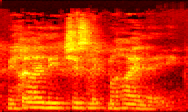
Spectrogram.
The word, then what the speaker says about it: Mihaly Csikszentmihalyi: Mihaly Csikszentmihalyi. Yes. That's his name. Thanks for pronouncing that for me, Rob.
